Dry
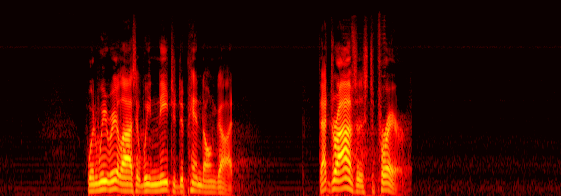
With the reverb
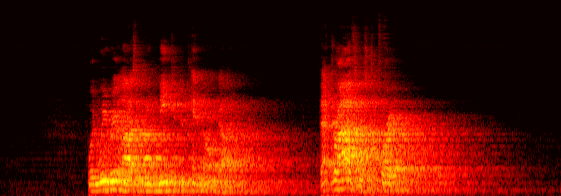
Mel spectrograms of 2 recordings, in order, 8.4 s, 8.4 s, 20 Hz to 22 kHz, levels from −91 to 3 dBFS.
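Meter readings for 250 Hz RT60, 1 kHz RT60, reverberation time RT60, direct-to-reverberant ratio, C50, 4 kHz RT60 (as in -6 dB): 3.2 s, 2.6 s, 2.7 s, -9.0 dB, -1.0 dB, 1.4 s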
